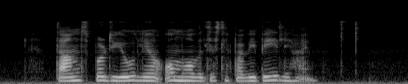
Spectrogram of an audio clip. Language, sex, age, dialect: Faroese, female, 36-60, Norðuroyggjar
